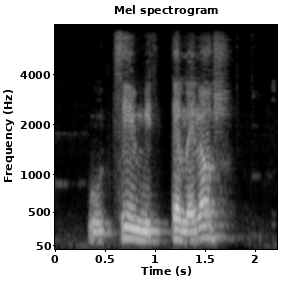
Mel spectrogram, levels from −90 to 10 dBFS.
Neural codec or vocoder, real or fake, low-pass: codec, 24 kHz, 0.9 kbps, WavTokenizer, medium music audio release; fake; 7.2 kHz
